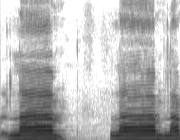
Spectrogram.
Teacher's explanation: জিহ্বার আগার কিনারা সামনের উপরের দাঁতের গোড়ার সঙ্গে লাগাইয়া লাম, লাম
